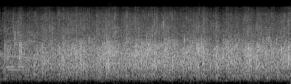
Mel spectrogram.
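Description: Congregation applauding during a church service, a steady, dense wash of many hands clapping together, loud and sustained with no voice standing out.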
